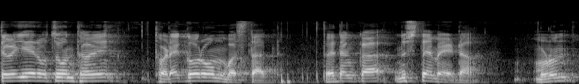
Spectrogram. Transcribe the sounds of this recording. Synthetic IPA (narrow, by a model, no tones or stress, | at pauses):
t̪əɭjeɾot͡suːnt̪ʰəj̃t̪ʰoɽẽɡəɾõŋɡbəst̪a̰t̪ʰːəjt̪ãŋkanust̪ãmɛjʈã̰ | m̤əɽ̃uːn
